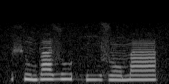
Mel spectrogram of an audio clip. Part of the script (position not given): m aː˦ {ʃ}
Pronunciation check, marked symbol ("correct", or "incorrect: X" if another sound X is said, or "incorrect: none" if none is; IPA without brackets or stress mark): incorrect: none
